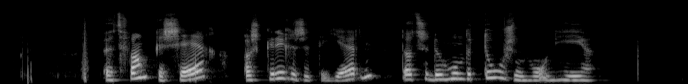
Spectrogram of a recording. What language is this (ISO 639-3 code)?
fry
